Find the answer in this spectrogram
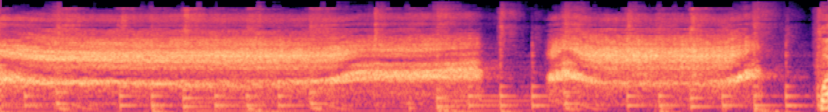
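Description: A kiwi gives two long, shrill whistles, the first drawn out and dipping, the second rising then falling, over background music.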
